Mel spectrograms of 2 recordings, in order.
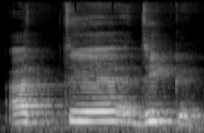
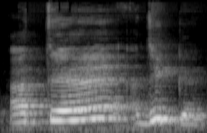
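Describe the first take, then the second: No difference in how they are said.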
